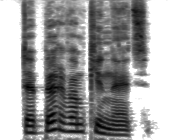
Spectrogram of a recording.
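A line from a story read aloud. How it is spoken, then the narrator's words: Quiet, almost sympathetic woman. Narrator (Ukrainian): сказала жінка тихо, майже співчутливо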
